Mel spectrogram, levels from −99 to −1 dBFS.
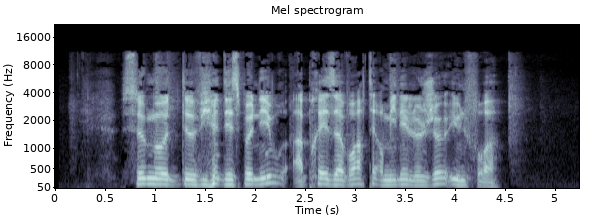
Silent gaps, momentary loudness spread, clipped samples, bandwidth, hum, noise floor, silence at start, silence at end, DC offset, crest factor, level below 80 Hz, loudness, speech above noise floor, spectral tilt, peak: none; 9 LU; under 0.1%; 11.5 kHz; none; -71 dBFS; 0.5 s; 0.6 s; under 0.1%; 20 dB; -54 dBFS; -18 LUFS; 51 dB; -3 dB/octave; 0 dBFS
